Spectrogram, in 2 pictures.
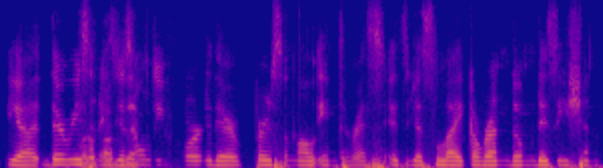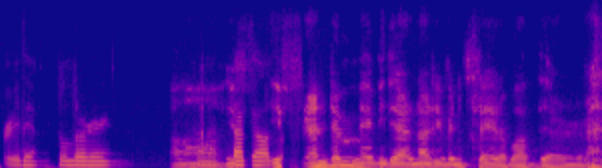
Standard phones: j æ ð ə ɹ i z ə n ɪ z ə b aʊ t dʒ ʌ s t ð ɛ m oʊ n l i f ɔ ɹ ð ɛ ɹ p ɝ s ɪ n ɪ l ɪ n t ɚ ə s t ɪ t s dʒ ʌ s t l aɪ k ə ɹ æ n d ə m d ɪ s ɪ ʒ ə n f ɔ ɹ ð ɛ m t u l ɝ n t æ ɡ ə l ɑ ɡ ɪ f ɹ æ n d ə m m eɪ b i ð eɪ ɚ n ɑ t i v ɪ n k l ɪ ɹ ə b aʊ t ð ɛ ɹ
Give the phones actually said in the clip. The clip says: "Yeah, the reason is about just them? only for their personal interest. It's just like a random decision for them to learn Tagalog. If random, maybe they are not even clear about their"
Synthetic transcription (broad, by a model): j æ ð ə ɹ i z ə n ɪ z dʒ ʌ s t oʊ n l i f ɔ ɹ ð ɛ ɹ p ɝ s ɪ n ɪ l ɪ n t ɚ ə s t ɪ t s dʒ ʌ s t l aɪ k ə ɹ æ n d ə m d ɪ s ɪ ʃ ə n f ɔ ɹ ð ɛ m t u l ɝ n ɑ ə ɑ ɪ f ɹ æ n d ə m m eɪ b i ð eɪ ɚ n ɑ t i v ɪ n k l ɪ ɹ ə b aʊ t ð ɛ ɹ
